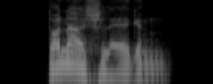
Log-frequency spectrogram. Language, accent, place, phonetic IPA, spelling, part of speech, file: German, Germany, Berlin, [ˈdɔnɐˌʃlɛːɡn̩], Donnerschlägen, noun, De-Donnerschlägen.ogg
- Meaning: dative plural of Donnerschlag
